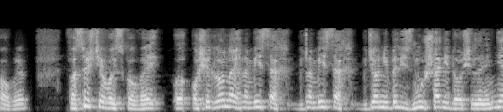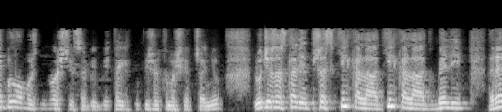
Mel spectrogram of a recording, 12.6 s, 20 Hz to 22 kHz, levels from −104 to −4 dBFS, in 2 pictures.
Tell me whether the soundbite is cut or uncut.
cut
